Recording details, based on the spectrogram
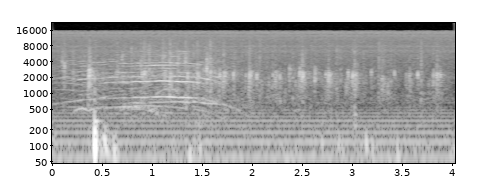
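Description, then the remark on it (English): An audience applauds steadily as a national representative is introduced, a dense wash of clapping that holds for the whole stretch, with a sharp thump near the start and brief whistle-like tones sliding through the first second. “Well, let's hope by tomorrow evening when you're full of banquet food that you're still willing to give up the applause.”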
